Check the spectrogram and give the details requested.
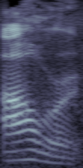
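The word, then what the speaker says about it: hour: An apple, an एग, an interview, N orange, an umbrella, an आवर. H silent है तो ओ आ गया.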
